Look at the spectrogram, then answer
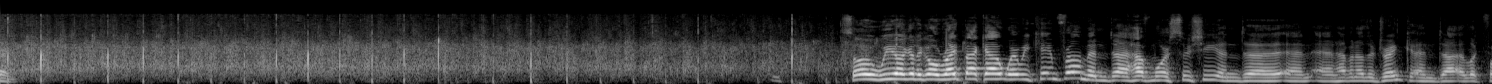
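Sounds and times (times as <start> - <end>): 
speech: 0.0 - 0.2, 8.5 - 14.9
audience round of applause: 0.0 - 8.8.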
